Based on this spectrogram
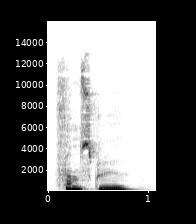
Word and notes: thumbscrew: British English

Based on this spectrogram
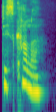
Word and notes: discolour: British English

